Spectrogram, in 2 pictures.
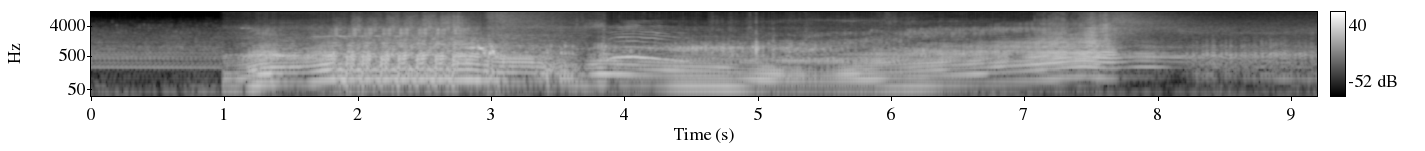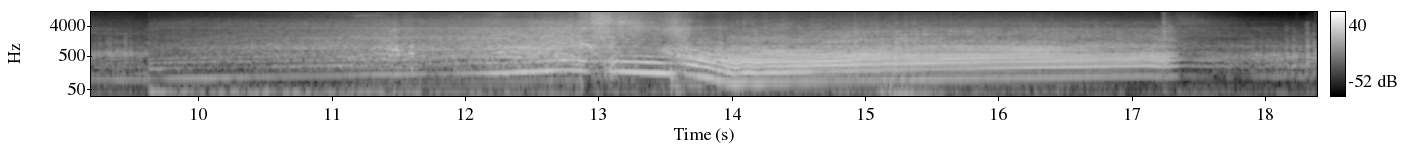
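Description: A car engine revs loudly and rises and falls in pitch.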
